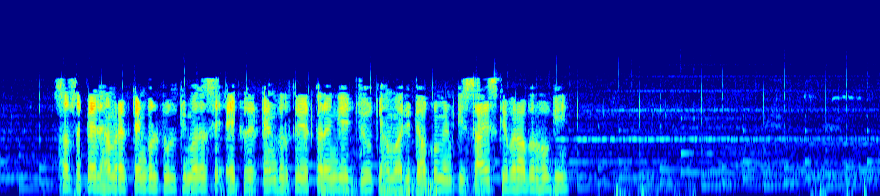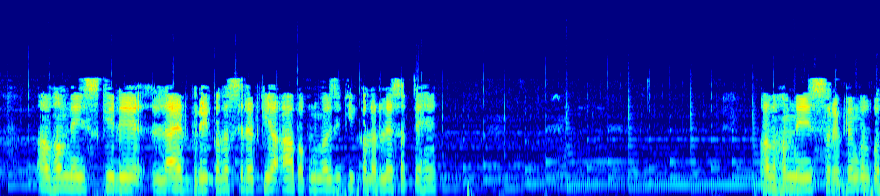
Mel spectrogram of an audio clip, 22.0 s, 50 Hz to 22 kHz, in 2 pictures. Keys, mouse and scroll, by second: 1.0 right click, 1.0 right click, 1.8-7.9 drag, 14.9 click, 21.8 click.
